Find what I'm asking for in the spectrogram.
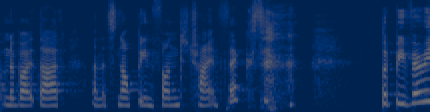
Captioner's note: chuckles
